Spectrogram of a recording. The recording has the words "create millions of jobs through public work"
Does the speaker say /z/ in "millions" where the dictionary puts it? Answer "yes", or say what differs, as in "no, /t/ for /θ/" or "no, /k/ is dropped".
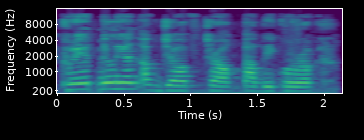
no, /z/ is dropped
